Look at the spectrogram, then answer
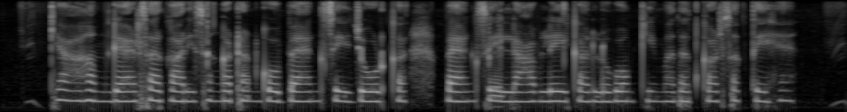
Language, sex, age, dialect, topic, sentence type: Hindi, female, 18-24, Garhwali, banking, question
